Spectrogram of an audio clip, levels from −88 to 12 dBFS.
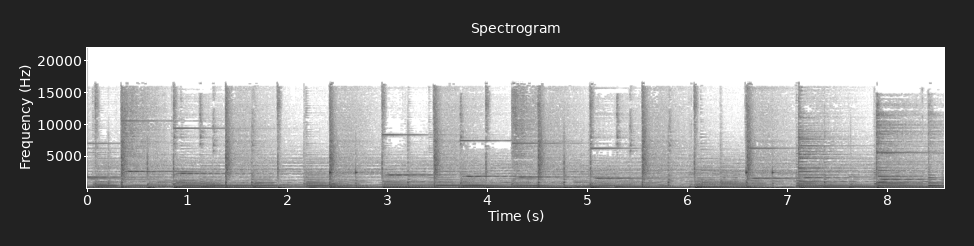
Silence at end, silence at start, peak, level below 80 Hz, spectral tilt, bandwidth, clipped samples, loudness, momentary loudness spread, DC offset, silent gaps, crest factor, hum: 0 s; 0 s; -2 dBFS; -28 dBFS; -5 dB/octave; 17 kHz; under 0.1%; -20 LUFS; 3 LU; under 0.1%; none; 16 dB; none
